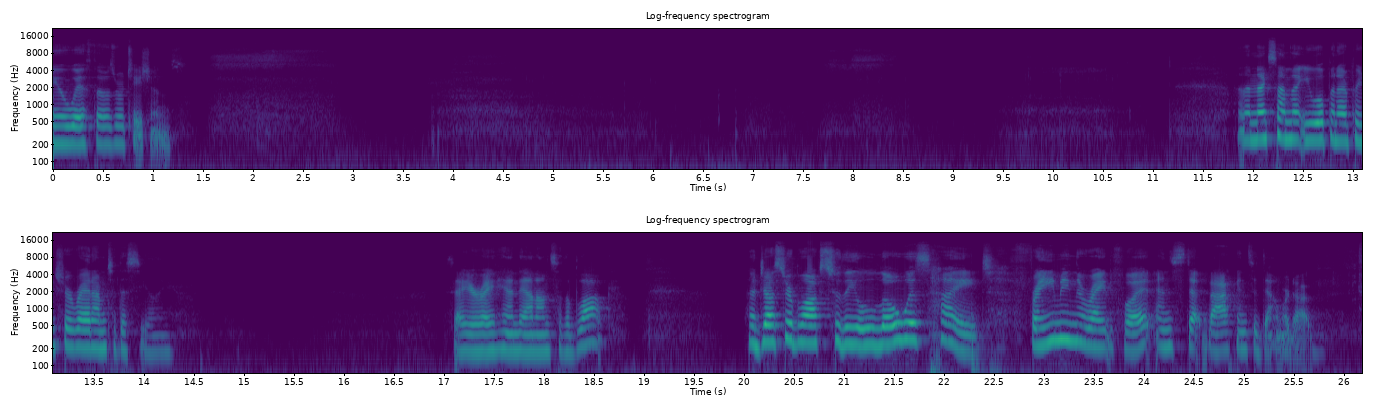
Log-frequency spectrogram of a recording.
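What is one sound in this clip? A woman speaks calmly close to a microphone, giving instructions in bursts.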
